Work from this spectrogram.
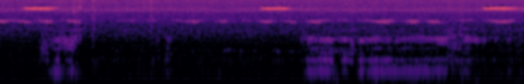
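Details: Bee at night: low droning hum in two bursts, a short one early and a longer one from three seconds, over steady, evenly pulsed high insect chirping throughout.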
